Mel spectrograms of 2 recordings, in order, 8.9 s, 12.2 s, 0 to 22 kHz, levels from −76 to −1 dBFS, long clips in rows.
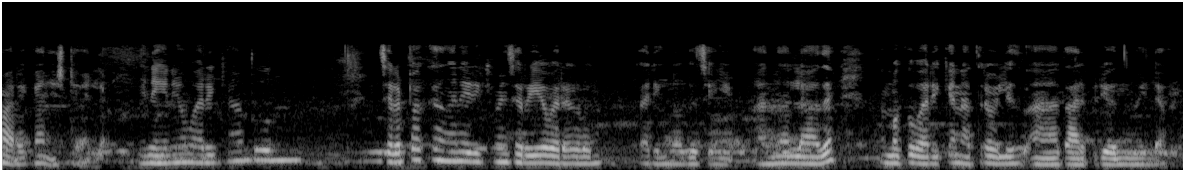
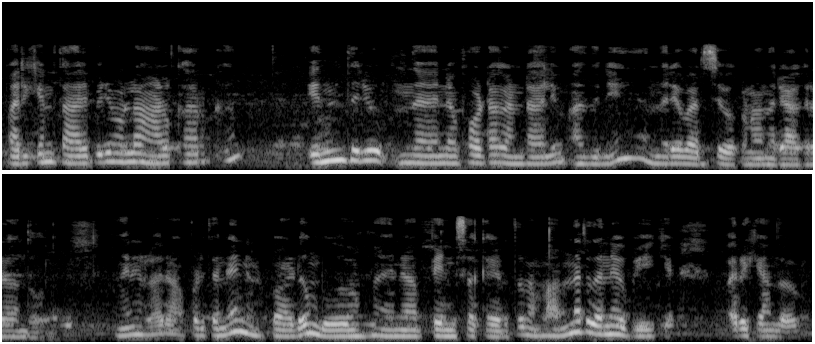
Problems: background sounds at intervals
